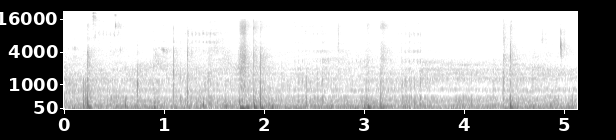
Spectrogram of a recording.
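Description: A cat sitting on a person's lap purring, a steady low rumbling drone with a soft, pulsing rhythm and occasional faint clicks, continuing throughout without any voices.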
